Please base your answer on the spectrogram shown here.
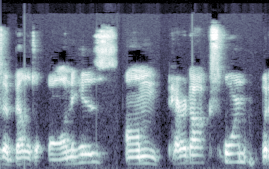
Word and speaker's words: Parad: and the appearance of paradox happened you mean par ex it's pronounced Paradox I know but Japanese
